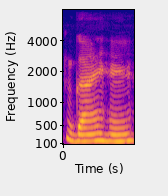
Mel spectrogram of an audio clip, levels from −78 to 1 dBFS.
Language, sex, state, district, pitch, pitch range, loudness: Chhattisgarhi, male, Chhattisgarh, Balrampur, 150 Hz, 145-160 Hz, -12 LUFS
